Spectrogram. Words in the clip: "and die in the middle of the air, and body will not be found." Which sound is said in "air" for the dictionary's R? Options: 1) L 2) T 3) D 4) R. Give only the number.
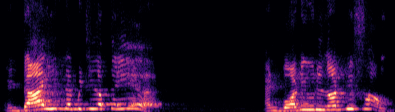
4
